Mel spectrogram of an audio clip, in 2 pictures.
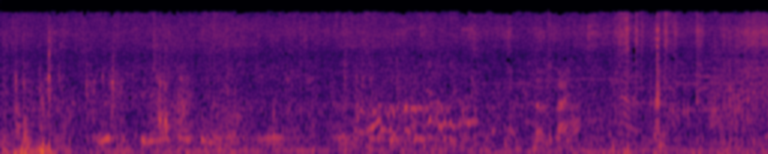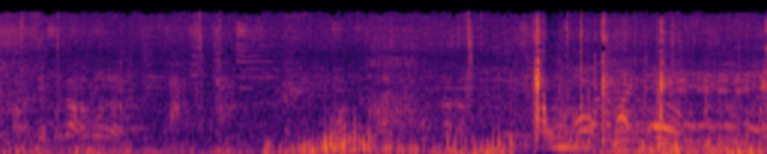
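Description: A horse's hooves thud on grass as it canters.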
